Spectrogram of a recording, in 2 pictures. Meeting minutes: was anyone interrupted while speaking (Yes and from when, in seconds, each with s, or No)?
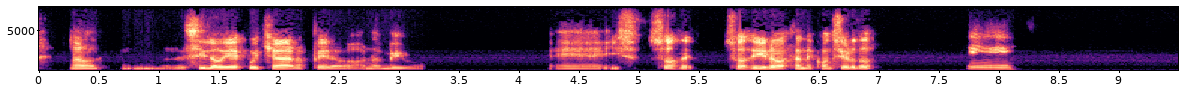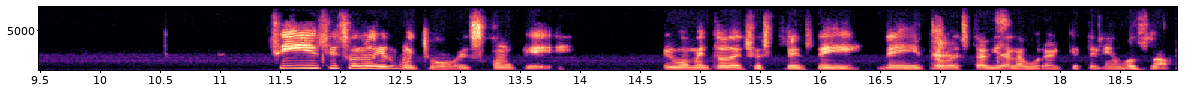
No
